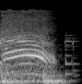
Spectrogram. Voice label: ow female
